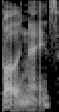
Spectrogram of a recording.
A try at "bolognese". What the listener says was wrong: Did you just pronounce the G? Did you just really stick that G? Bolognese? Did you stick the G in there real hard? Bolognese. Doesn't the G just sort of float through?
